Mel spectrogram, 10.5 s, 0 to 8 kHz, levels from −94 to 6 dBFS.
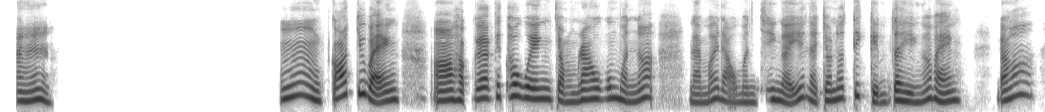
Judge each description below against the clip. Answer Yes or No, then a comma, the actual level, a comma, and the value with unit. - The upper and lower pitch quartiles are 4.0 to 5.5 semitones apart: Yes, average, 4.3 semitones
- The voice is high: Yes, high, 230 Hz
